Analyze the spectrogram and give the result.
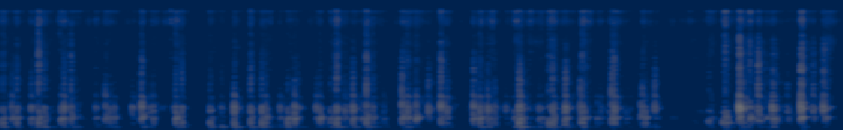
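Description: Long painted fingernails tap and scratch a small, hollow, taped brown cardboard shipping box resting on a wooden desk. A quick, uneven run of short, dry, hollow taps in the midrange is heard, mixed with light scratching and brief pauses. The taps decay almost immediately, with little deep or bright tone.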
